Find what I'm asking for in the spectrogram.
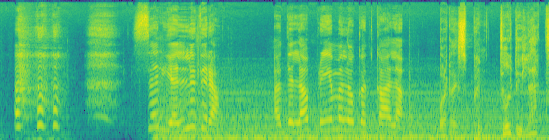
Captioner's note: laughing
